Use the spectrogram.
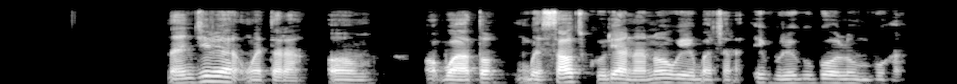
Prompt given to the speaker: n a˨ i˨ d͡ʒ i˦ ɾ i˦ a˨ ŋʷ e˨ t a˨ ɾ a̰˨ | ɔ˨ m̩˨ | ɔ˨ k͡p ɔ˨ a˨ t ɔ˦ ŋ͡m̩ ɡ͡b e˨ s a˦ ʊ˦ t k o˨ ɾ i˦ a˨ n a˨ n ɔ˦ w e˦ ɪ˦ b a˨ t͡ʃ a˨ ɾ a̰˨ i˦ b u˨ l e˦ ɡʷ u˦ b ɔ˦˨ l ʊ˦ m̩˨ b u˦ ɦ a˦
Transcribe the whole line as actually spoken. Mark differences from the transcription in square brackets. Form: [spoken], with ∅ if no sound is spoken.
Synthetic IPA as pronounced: n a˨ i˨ d͡ʒ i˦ ɾ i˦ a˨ ŋʷ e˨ t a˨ ɾ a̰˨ | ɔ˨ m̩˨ | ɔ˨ k͡p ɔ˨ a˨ t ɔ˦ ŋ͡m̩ ɡ͡b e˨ s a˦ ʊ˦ t k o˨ ɾ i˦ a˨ n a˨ n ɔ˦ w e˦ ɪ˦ [ɡ͡b] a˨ t͡ʃ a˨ ɾ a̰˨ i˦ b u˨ [ɾ] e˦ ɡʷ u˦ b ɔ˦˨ l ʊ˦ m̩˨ b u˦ ɦ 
